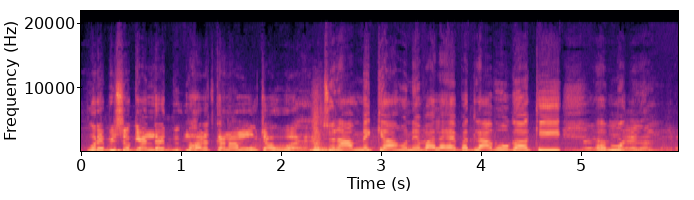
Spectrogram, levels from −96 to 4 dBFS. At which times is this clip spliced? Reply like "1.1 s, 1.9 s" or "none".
2.3 s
